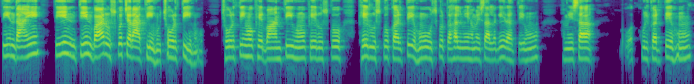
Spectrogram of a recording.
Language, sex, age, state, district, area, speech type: Hindi, female, 60+, Uttar Pradesh, Jaunpur, rural, spontaneous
